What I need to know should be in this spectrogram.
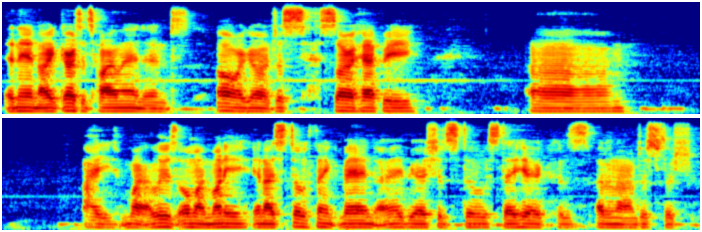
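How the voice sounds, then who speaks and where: A man's voice: sits low, flat delivery, unhurried, sharp tone, highs cut off. A young man from New Zealand with a New Zealand accent, casually telling his own story in a vlog, rambling with many fillers and self-corrections.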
